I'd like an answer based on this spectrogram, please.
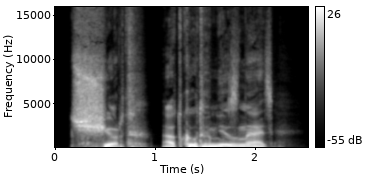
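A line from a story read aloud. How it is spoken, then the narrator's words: Nervous giggle. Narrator (Russian): нервно хихикнул Сайлос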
